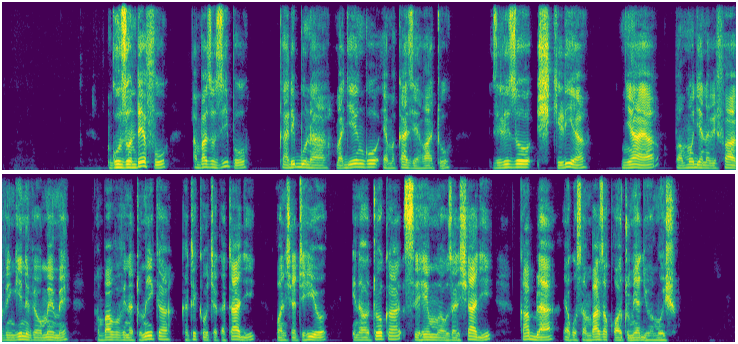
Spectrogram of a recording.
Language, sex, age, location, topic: Swahili, male, 36-49, Dar es Salaam, government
